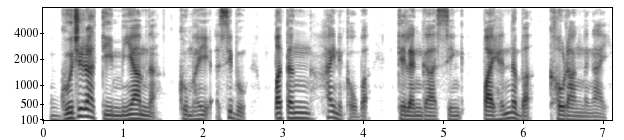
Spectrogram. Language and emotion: Manipuri, neutral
